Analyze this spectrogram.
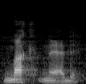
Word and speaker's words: MUCMD: use of complex medical data which is is pronounced mckm if any of you wondered how to say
